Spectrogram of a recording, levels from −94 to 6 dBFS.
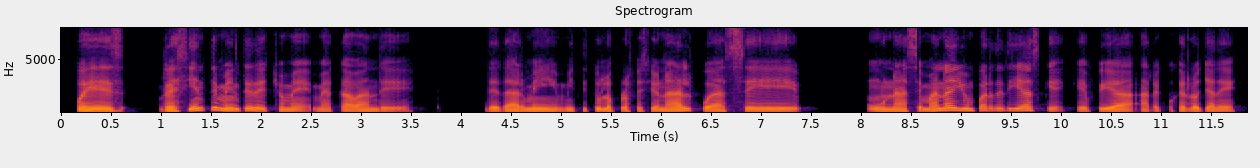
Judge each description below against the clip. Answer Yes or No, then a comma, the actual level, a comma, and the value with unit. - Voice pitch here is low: Yes, low, 120 Hz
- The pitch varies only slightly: No, average, 3.3 semitones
